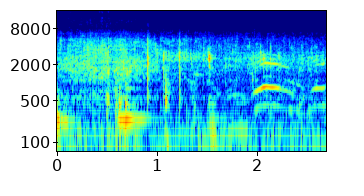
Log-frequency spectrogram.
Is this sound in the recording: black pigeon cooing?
no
